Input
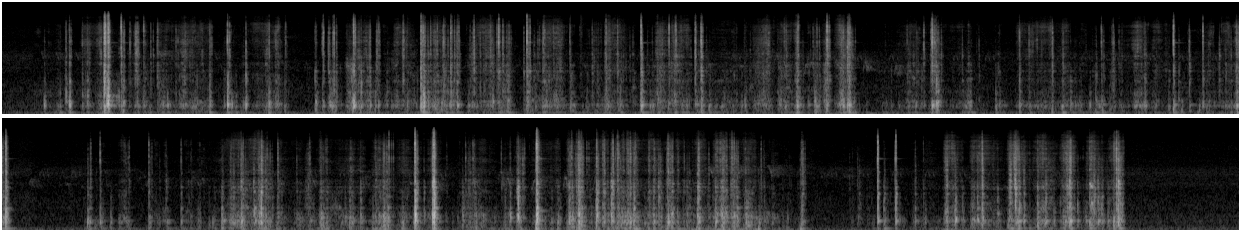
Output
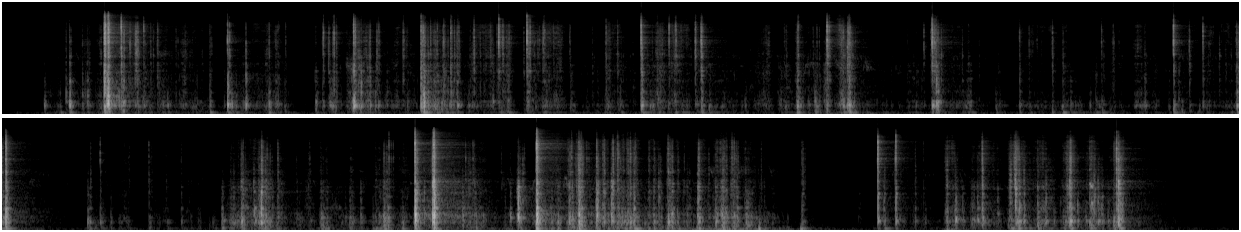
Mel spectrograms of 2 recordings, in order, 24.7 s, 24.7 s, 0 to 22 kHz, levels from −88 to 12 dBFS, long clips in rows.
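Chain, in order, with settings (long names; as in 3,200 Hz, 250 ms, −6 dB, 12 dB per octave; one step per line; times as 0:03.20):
coupled-rooms reverb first 0.2 s, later 2.2 s, from −20 dB, DRR 15.5 dB
multiband upward and downward expander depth 70%
level −8 dB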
